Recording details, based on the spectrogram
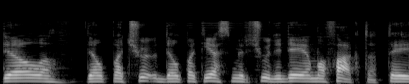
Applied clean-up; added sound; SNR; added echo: neural mask model DeepFilterNet 3.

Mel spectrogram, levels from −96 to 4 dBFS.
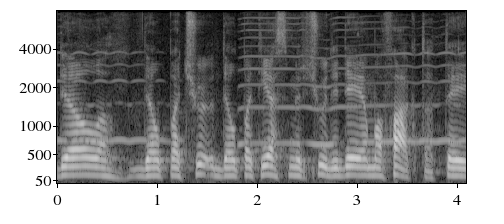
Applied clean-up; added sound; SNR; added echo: none; Wind instrument, woodwind instrument; 17 dB; none.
